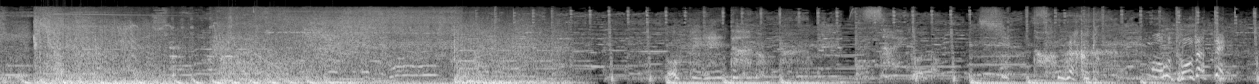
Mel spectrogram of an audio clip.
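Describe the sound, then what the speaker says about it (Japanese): Weapon fire and heavy explosions in the NieR:Automata game, loud booming blasts and crashes layered over dense music, with voices speaking at the start. "9S 発射。"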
